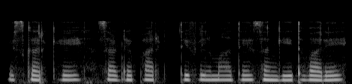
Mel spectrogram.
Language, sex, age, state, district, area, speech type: Punjabi, female, 30-45, Punjab, Shaheed Bhagat Singh Nagar, rural, spontaneous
